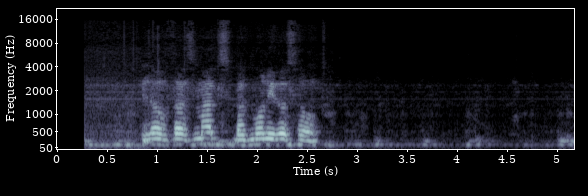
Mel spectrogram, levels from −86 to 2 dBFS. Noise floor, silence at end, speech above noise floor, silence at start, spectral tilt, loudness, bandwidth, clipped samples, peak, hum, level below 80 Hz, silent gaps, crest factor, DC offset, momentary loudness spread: -59 dBFS; 0 s; 35 dB; 0.25 s; -7.5 dB/octave; -25 LUFS; 16 kHz; under 0.1%; -10 dBFS; none; -64 dBFS; none; 18 dB; under 0.1%; 21 LU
